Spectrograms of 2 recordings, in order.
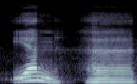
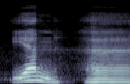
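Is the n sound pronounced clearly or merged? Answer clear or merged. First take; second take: clear; clear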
